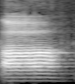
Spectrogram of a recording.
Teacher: इतना मान लो इतना बड़ा है तो आधा खुलेगा ठीक है विवृत स्वर होता है तो पूरा मुंह खुलता है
